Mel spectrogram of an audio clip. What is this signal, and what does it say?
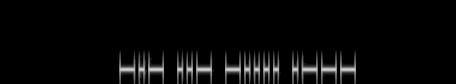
Morse code, heard as a keyed tone, about 25 wpm, 700 Hz. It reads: KU6J
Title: NA SOTA Activator Callsigns 25wpm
